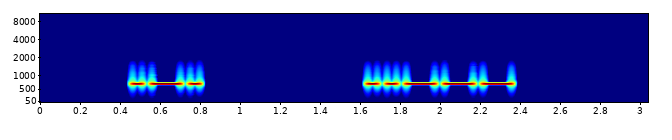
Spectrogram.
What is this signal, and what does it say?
Morse code, heard as a keyed tone, about 25 wpm, spaced as for 9 wpm, 690 Hz. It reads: R2
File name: course / 25:10wpm / 092 Lesson 16d - Letter c - Two Characters 25wpm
